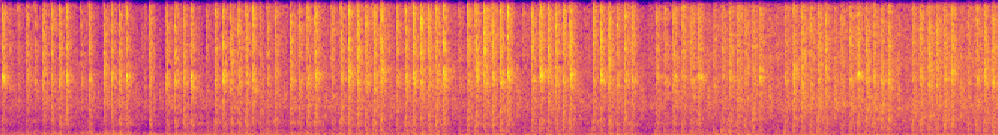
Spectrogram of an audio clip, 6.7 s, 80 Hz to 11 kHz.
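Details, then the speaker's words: 1984 Toyota Pickup 4x4, 22R engine being converted to 22RE: loud rough idle with a lumpy beat about twice a second and rattly clatter on top; noisy, cause unclear. "Alright, so this thing's kind of loud. Hopefully you can hear me right now."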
